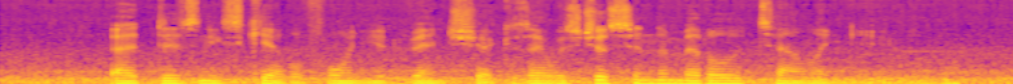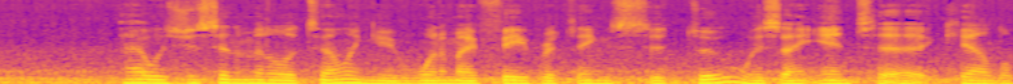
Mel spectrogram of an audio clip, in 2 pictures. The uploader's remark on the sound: On a Plane | On Location.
